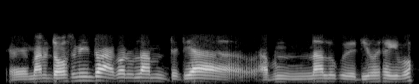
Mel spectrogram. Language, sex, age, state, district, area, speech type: Assamese, male, 18-30, Assam, Dhemaji, urban, conversation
